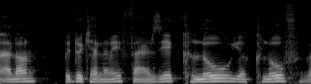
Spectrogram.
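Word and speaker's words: Klow: داخل داستان میبینیم هرژه اسم پایتخت سیلداویا رو گذاشته کلو شاید هم با تلفظ لهستانی باید بگیم کلوف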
